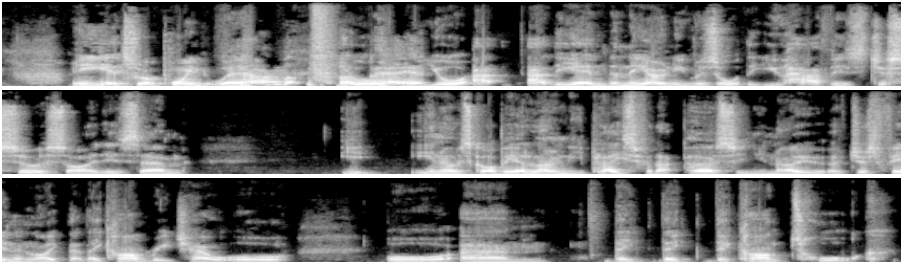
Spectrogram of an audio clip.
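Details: Adult male speaker; ordinary speech.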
